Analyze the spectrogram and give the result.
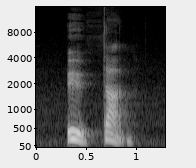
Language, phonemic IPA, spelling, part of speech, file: Swedish, /ˈʉːˌtan/, utan, preposition / conjunction / adverb, Sv-utan.ogg
- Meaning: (preposition) without (not having); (conjunction) but (rather); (adverb) outside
